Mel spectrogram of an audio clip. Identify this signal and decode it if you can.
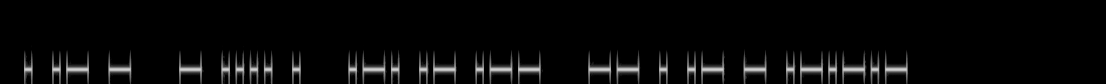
Morse code, heard as a keyed tone, about 17 wpm, 700 Hz. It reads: EAT THE RAW MEAT.
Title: Sentences from Top 1500 Words 17wpm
